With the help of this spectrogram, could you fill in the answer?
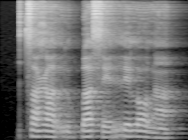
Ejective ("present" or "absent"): absent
